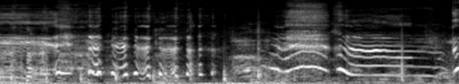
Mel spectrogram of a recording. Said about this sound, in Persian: گریه نکن فداد بشم.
